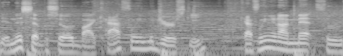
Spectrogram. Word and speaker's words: Majerski: It was Majerski, right? Right. But for those of you wondering how to spell that, it's literally Major Sky. Yes. So if that helps you with my pronunciation, it's Kathleen Major Sky.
